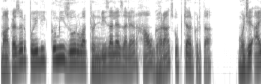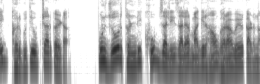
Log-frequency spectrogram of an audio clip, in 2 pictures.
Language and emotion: Goan Konkani, neutral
